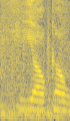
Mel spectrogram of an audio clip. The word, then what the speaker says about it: Kyoko: stabs so that's what kyoko wanted to show everyone huh i've been calling her kyoto this whole time kyoko wow i literally i'm sorry chad and everyone watching i'm pronouncing her name wrong this whole entire that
